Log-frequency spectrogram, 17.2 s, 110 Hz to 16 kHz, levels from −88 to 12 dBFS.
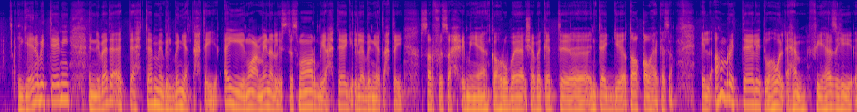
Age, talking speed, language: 50-69, 100 wpm, Arabic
